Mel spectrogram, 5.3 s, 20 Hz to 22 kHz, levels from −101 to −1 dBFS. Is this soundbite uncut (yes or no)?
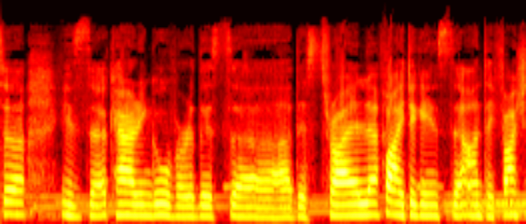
yes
